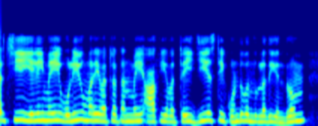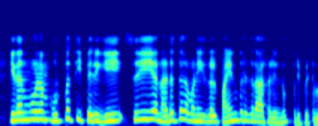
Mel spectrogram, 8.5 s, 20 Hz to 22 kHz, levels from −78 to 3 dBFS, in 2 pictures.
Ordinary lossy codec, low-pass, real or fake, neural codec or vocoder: none; 7.2 kHz; fake; autoencoder, 48 kHz, 32 numbers a frame, DAC-VAE, trained on Japanese speech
